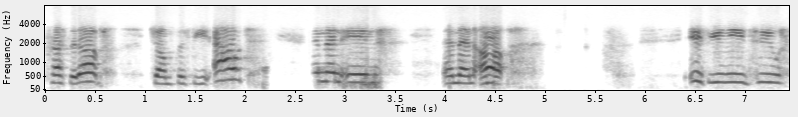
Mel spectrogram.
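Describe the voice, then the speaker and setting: A woman's voice: high-pitched, slow, long pauses. A woman leading a live online workout class, giving directive, short cues and counts as a fitness instructor. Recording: narrow phone-like sound.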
